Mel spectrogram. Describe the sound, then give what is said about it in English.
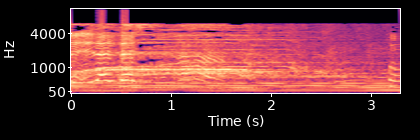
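A large crowd shouts and cheers together in a loud, sustained roar of many overlapping voices, holding steady for a few seconds with no break. “If you are shouting, shout.”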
